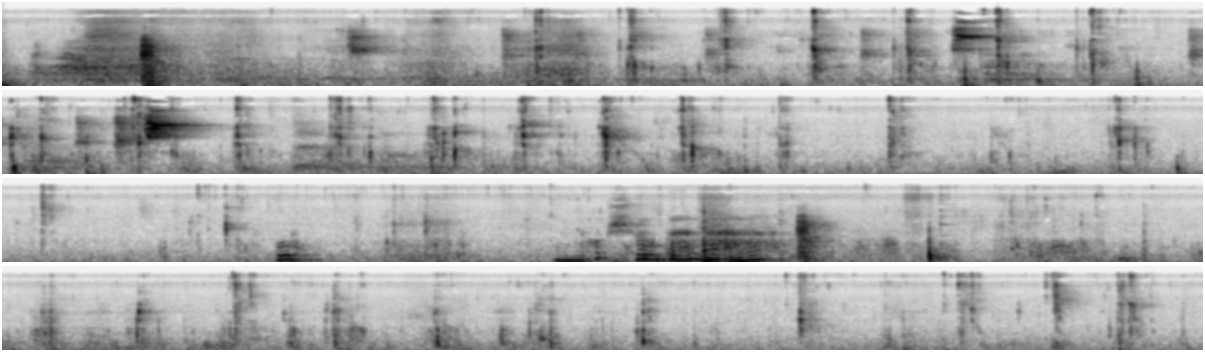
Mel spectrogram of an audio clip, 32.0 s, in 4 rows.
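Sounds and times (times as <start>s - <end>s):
chewing with wet mouth clicks: 2.1s - 2.6s, 3.3s - 19.7s, 22.1s - 32.0s.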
